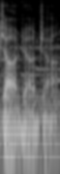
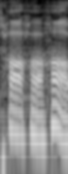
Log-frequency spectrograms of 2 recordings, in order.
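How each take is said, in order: First: Each syllable starts with an English J sound. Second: Each syllable starts with a breathy H sound. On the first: The speaker calls it wrong. "I always read it and I'm like" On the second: The speaker calls it right. "you don't say the J. I think it's still pronounced ha ha ha"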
